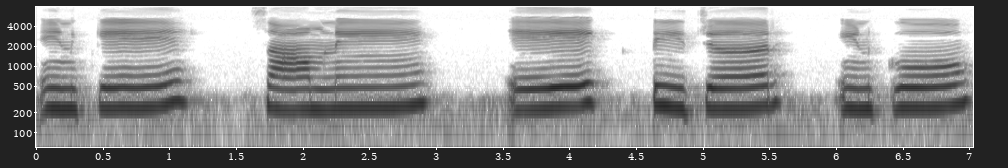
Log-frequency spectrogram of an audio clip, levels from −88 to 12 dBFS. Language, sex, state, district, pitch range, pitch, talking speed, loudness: Hindi, female, Punjab, Fazilka, 235-265 Hz, 240 Hz, 45 wpm, -14 LUFS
